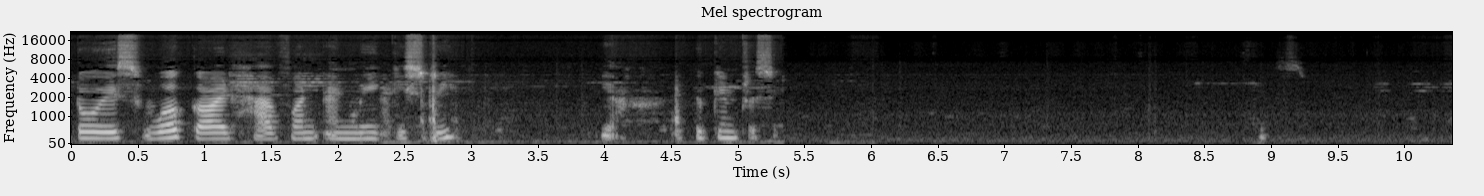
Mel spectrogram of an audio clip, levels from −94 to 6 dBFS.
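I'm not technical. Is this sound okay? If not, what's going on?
No. Faint echo leak from 2.07 to 2.61 s and, fainter still, from 3.08 to 3.26 s: the speech repeats 0.38 s later, likely a loudspeaker's sound getting back into the microphone.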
